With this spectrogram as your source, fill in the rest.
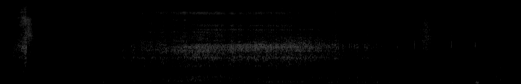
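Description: The metal nib of a dip pen scratches across a flat sheet of white drawing paper while drawing long curved lines. A brief sharp scratch is followed by a long, steady, bright, hissing stroke. A few short, quick scratches end the clip.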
